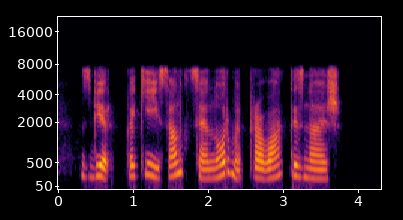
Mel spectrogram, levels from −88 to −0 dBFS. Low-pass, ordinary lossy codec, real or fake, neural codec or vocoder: 7.2 kHz; Opus, 16 kbps; real; none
